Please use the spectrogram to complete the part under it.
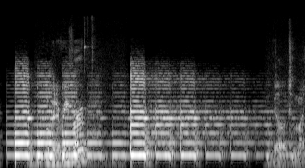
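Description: An electric guitar played through the Neural DSP Archetype Plini plugin rings out sustained notes and short soloing phrases with reverb, each note decaying in a wet tail, and someone talks briefly between phrases.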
